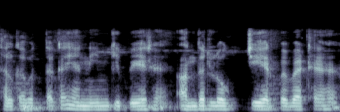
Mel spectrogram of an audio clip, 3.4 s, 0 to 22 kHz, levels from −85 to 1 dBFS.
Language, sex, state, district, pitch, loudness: Hindi, male, Bihar, Muzaffarpur, 115 Hz, -17 LUFS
